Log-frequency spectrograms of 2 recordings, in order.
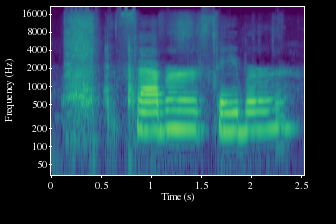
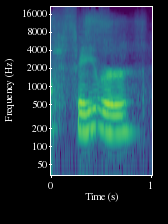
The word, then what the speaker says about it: Faber-Castell: I also got my Faber, I guess we would pronounce it Faber with the way the English language is, because that would be a long A.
